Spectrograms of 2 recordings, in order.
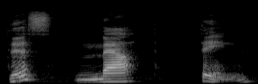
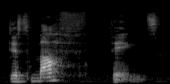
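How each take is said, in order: First: The th sounds are pronounced as plain th. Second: The th sounds become d and f sounds.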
